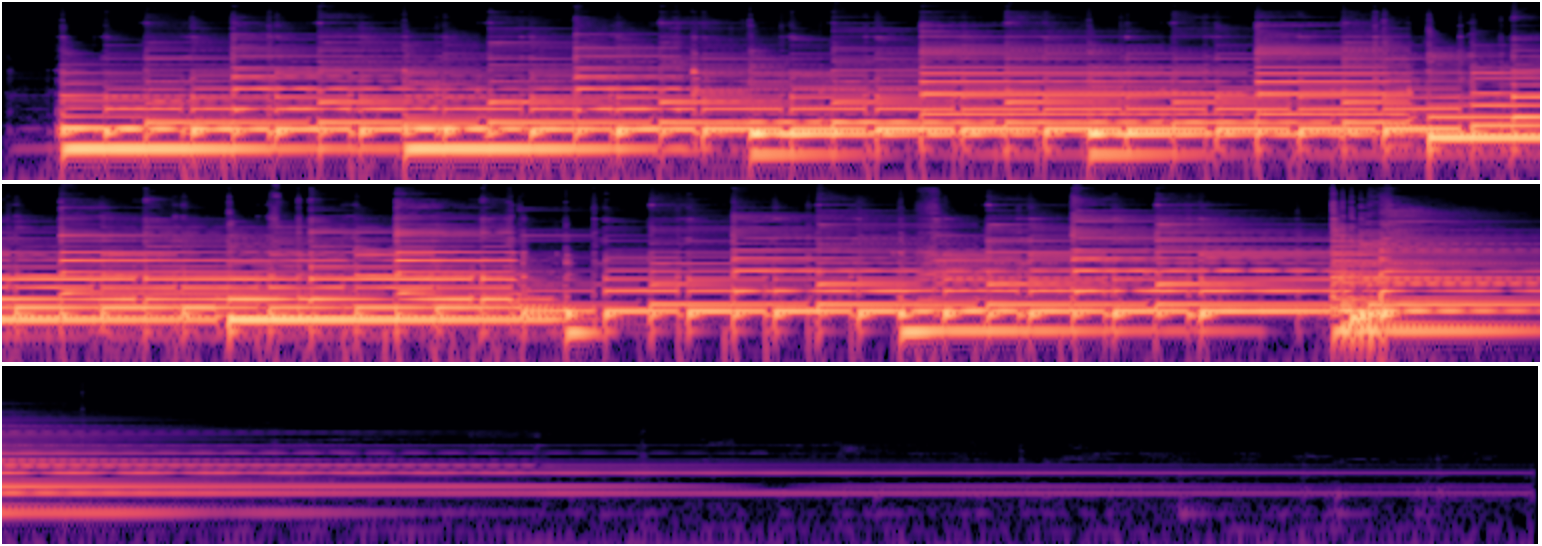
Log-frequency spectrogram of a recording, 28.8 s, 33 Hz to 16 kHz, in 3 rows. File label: guitar; Shure SM4 大振膜电容麦克风上手体验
